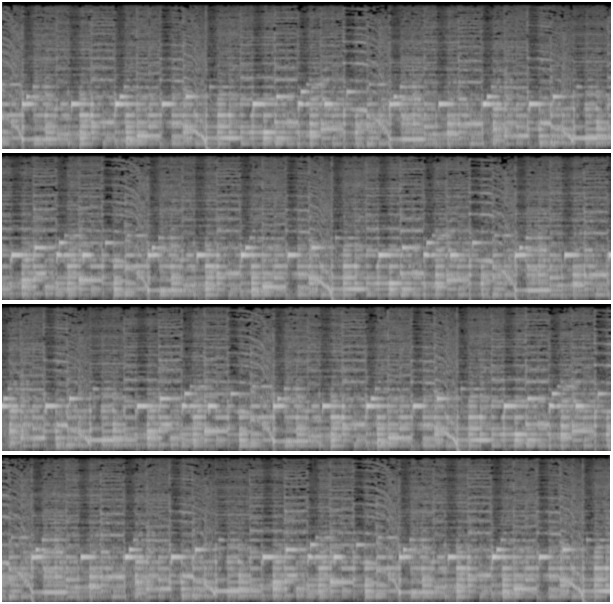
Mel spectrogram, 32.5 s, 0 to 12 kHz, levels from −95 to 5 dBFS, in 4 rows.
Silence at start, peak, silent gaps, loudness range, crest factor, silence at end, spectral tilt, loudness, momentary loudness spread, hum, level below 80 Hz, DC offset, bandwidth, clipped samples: 0 s; -8 dBFS; none; 1 LU; 14 dB; 0 s; -3.5 dB/octave; -22 LUFS; 3 LU; none; -52 dBFS; under 0.1%; 11.5 kHz; under 0.1%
